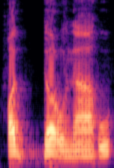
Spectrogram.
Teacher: یہاں پر دال پر قلقلہ نہیں ہوگا کیونکہ دال حروف قلقلہ تو ہے لیکن یہاں پر جزم نہیں ہے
